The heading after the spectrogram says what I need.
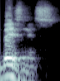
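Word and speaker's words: business: को साइलेंट किया गया जैसा कि हम कहते हैं बिजनेस right it इज the correct pronunciation बिजनेस it looks awesome right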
